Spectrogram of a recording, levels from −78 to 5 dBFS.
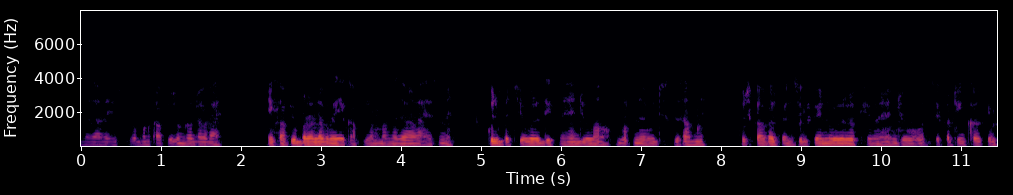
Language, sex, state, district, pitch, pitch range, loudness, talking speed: Hindi, male, Bihar, Purnia, 95 Hz, 90-95 Hz, -36 LUFS, 225 wpm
